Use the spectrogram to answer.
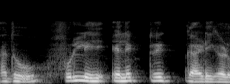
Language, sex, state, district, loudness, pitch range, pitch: Kannada, male, Karnataka, Shimoga, -15 LUFS, 135-170 Hz, 155 Hz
